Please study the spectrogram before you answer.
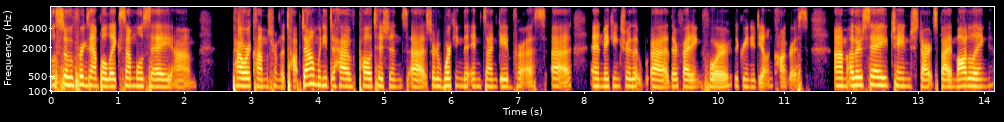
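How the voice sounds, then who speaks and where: A woman's voice: mid-range voice, gravelly, no room sound, dull audio. A woman of twenty giving a casual, filler-heavy presentation as a youth climate organizer. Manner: filler-heavy, loose explanatory talk.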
